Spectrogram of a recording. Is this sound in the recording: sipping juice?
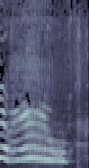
no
